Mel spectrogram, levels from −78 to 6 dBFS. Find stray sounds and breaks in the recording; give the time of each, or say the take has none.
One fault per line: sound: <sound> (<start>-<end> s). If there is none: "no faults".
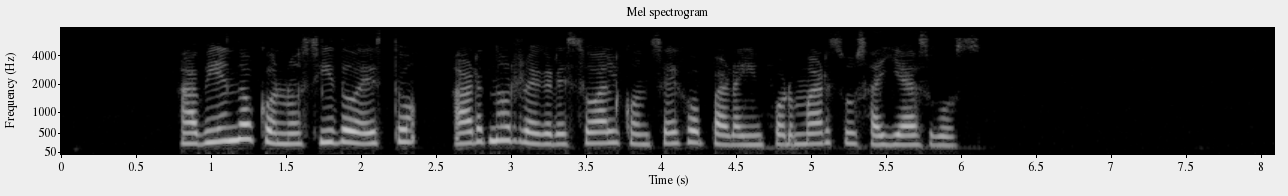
no faults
